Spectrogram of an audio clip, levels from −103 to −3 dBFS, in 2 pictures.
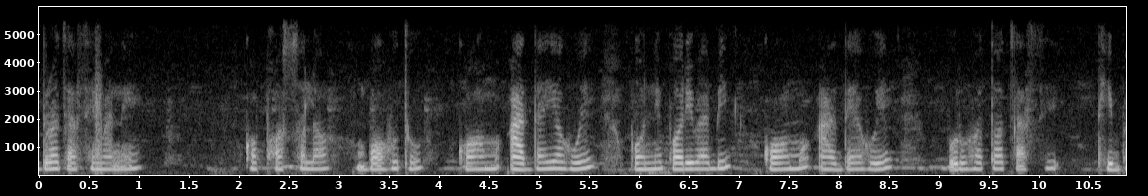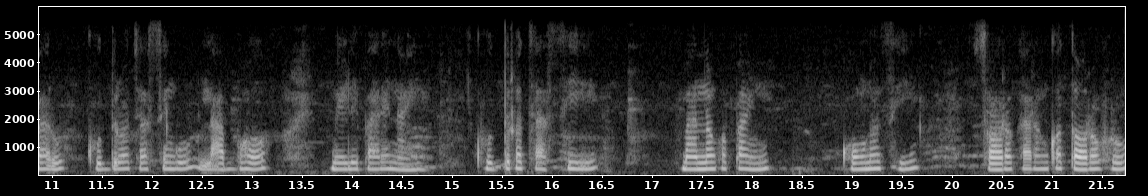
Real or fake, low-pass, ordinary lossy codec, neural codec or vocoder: real; 5.4 kHz; none; none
